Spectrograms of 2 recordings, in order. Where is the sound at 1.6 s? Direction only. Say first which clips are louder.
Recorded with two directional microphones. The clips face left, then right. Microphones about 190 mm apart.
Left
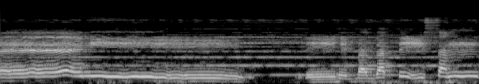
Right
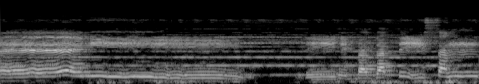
Left 8 dB; 90° left.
